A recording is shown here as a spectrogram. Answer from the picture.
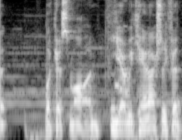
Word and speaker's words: Lekismon: I guess we could also, could we fit Lesikmon? Is that how you say it? Lekismon.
